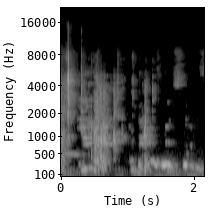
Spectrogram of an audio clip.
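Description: Low talking, with a few light clicks near the start from a plastic heart-shaped candy box being handled.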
